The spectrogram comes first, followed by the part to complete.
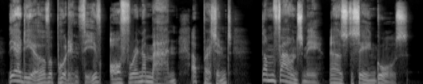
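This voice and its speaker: A man's put-on character voice at a medium pitch, with very wide pitch swings and a fairly slow pace. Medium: read story. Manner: blunt, gruff.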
